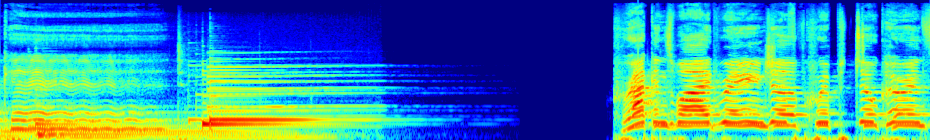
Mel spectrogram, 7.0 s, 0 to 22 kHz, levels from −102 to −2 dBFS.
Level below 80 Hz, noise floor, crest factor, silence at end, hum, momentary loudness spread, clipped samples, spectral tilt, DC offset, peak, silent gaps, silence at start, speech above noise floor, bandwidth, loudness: -42 dBFS; -77 dBFS; 22 dB; 0 s; none; 17 LU; under 0.1%; -4.5 dB/octave; under 0.1%; 0 dBFS; 3.89-4.55 s; 0 s; 58 dB; over 20 kHz; -19 LUFS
